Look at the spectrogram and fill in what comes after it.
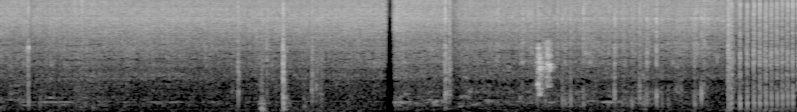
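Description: Pork chops frying in oil in a skillet, a steady sizzle. A few sharp clinks of a utensil against a pot come through it, and a fast run of ticks near the end.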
